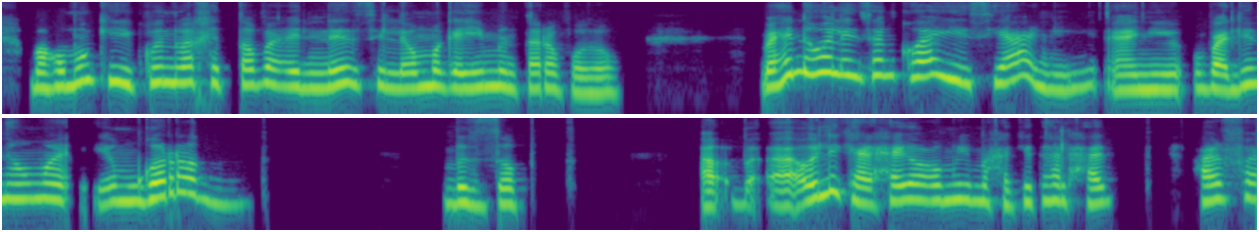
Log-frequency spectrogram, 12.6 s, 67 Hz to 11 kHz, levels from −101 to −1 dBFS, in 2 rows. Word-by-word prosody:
ما 220 Hz, -, +2 dB
هو 235 Hz, -, +2 dB
ممكن 300 Hz, +4 st, +1 dB
يكون 280 Hz, +2 st, +1 dB
واخد 280 Hz, -1 st, 0 dB
طَبْع 260 Hz, -1 st, -1 dB
الناس 245 Hz, +3 st, +1 dB
اللي 220 Hz, -2 st, -1 dB
هُم 235 Hz, +2 st, +2 dB
جايين 225 Hz, 0 st, +1 dB
من 235 Hz, -2 st, 0 dB
طرفُه 215 Hz, -4 st, -2 dB
دُول، 175 Hz, +1 st, -4 dB, 0.7 s
مع -, -, +5 dB
إن -, -, +3 dB
هو 430 Hz, -, +5 dB
الإنسان 390 Hz, 0 st, 0 dB
كويس 360 Hz, -6 st, +1 dB
يعني، 245 Hz, -, -1 dB
يعني 205 Hz, 0 st, 0 dB
وبعدين 220 Hz, +5 st, +2 dB
هو 280 Hz, +1 st, 0 dB, 0.2 s
ي 220 Hz, -, -5 dB
مجرّد 250 Hz, -, +2 dB, 1.0 s
بالضبط 225 Hz, -1 st, -4 dB, 0.6 s
أ -, -, +5 dB
ب -, -, -11 dB
أقول 275 Hz, -, +3 dB
لِك 360 Hz, -7 st, 0 dB
على 230 Hz, -2 st, +3 dB
حاجة 255 Hz, +3 st, +2 dB
عُمري 265 Hz, +1 st, 0 dB
ما 250 Hz, -, -3 dB
حكيتها 240 Hz, +3 st, -5 dB
لحد، 230 Hz, -1 st, -3 dB, 0.4 s
عارفة 275 Hz, +3 st, 0 dB
250 Hz, 170 wpm, -20 LUFS, 220-280 Hz, 1.0 s, مع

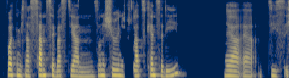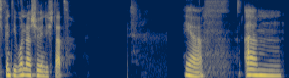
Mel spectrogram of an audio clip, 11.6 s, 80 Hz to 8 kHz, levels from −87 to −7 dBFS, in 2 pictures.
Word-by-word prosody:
Wollte 210 Hz, -1 st, +2 dB
nämlich 200 Hz, -2 st, -3 dB
nach 185 Hz, -1 st, -3 dB
San 200 Hz, +2 st, +7 dB
Sebastian, 180 Hz, -4 st, +1 dB
so 175 Hz, +3 st, -7 dB
'ne 200 Hz, -, +1 dB
schöne 200 Hz, -1 st, -1 dB
Stadt. 185 Hz, 0 st, -4 dB
Kennst 210 Hz, -1 st, +2 dB
du 185 Hz, -, -2 dB
die? 200 Hz, +10 st, -4 dB, 0.9 s
Ja, 185 Hz, -2 st, -1 dB
ja, 170 Hz, -1 st, -6 dB, 0.3 s
die 190 Hz, -, -3 dB
ist 180 Hz, -, -2 dB
ich 170 Hz, -, -3 dB
finde 210 Hz, -1 st, +1 dB
die 190 Hz, -2 st, -2 dB
wunderschön, 200 Hz, -3 st, +1 dB
die 165 Hz, -, -5 dB
Stadt. -, -, -4 dB, 2.3 s
Ja, 180 Hz, -7 st, +1 dB, 0.8 s
ähm 200 Hz, -3 st, +2 dB
190 Hz, 125 wpm, -25 LUFS, 180-205 Hz, 2.3 s, San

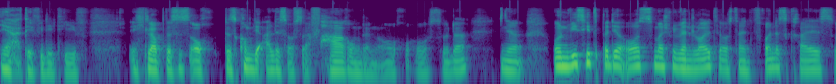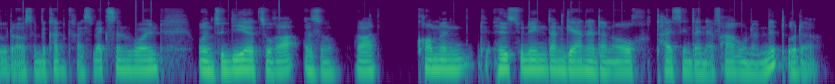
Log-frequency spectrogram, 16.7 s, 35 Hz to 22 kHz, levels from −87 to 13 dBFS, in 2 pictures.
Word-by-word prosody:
Ja, 105 Hz, -7 st, +3 dB
definitiv. 90 Hz, -2 st, -5 dB, 0.4 s
Ich -, -, -5 dB
glaube, -, -, +6 dB
das -, -, +2 dB
ist 115 Hz, -1 st, +2 dB
auch 105 Hz, -1 st, +2 dB
das 105 Hz, -2 st, +2 dB
kommt 120 Hz, -2 st, +3 dB
ja -, -, +4 dB
alles 105 Hz, -2 st, +1 dB
aus 90 Hz, -1 st, -2 dB
Erfahrung 100 Hz, -3 st, 0 dB
dann 80 Hz, -2 st, -9 dB
auch 90 Hz, +6 st, -11 dB
aus, 90 Hz, +1 st, -10 dB
oder? 105 Hz, +5 st, -3 dB, 0.3 s
Ja. 105 Hz, -3 st, 0 dB, 0.3 s
Und 135 Hz, 0 st, +8 dB
wie 160 Hz, -, +9 dB
sieht's 180 Hz, +2 st, +5 dB
bei 150 Hz, -, +5 dB
dir 145 Hz, -2 st, +5 dB
aus 140 Hz, +3 st, +4 dB
zum 145 Hz, 0 st, +2 dB
Beispiel, 135 Hz, -1 st, +2 dB
wenn 120 Hz, -1 st, +5 dB
Leute 120 Hz, +2 st, +2 dB
aus 105 Hz, -1 st, -2 dB
deinem 105 Hz, -2 st, -3 dB
Freundeskreis 110 Hz, -2 st, -1 dB
oder 105 Hz, -3 st, -5 dB
aus 90 Hz, 0 st, -5 dB
deinem 95 Hz, -, -6 dB
Bekanntenkreis 95 Hz, 0 st, -7 dB
wechseln 110 Hz, 0 st, -3 dB
wollen 110 Hz, +1 st, 0 dB, 0.3 s
und 105 Hz, -3 st, +1 dB
zu 105 Hz, -, 0 dB
dir 110 Hz, +1 st, +3 dB
zu 110 Hz, -2 st, -2 dB
Ra 105 Hz, +2 st, -2 dB
also, 95 Hz, -3 st, -5 dB, 0.2 s
Rat 100 Hz, -1 st, -2 dB, 0.3 s
kommen, 115 Hz, +1 st, 0 dB
t -, -, -14 dB
hilfst 115 Hz, -1 st, +1 dB
du -, -, +1 dB
denen 110 Hz, -1 st, +1 dB
dann 110 Hz, -1 st, 0 dB
gerne 105 Hz, -1 st, +1 dB
dann 100 Hz, 0 st, -3 dB
auch, 100 Hz, 0 st, -2 dB
teilst 100 Hz, -1 st, -4 dB
denen 100 Hz, -2 st, -4 dB
deine 90 Hz, -2 st, -4 dB
Erfahrungen 95 Hz, -2 st, -4 dB
dann 90 Hz, +1 st, -4 dB
mit, 150 Hz, +8 st, -1 dB
oder? -, -, -4 dB
105 Hz, 215 wpm, -25 LUFS, 95-115 Hz, 0.4 s, wie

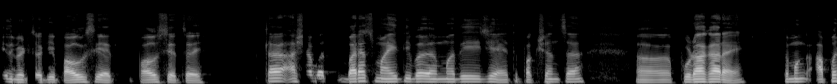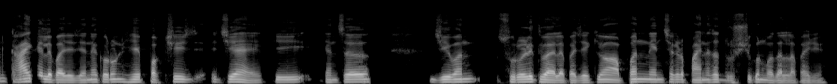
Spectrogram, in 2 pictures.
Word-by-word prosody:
भेटते 110 Hz, -1 st, 0 dB
की 115 Hz, 0 st, 0 dB
पाऊसही 110 Hz, +1 st, +4 dB, 0.3 s
पाऊस 105 Hz, +1 st, +1 dB
येतोय. 95 Hz, -1 st, +1 dB, 0.7 s
तर 145 Hz, +1 st, +6 dB
अशा 140 Hz, +2 st, -3 dB
ब 145 Hz, -, +5 dB, 0.2 s
बऱ्याच 140 Hz, +2 st, +5 dB
माहिती 130 Hz, 0 st, +1 dB
म 135 Hz, -, +3 dB, 0.2 s
मध्ये 125 Hz, +1 st, 0 dB
जे 125 Hz, 0 st, 0 dB
आहे 105 Hz, -, -1 dB
ते -, -, -11 dB
पक्ष्यांचा 125 Hz, +3 st, -2 dB, 0.6 s
अ, 105 Hz, 0 st, -1 dB
पुढाकार 125 Hz, 0 st, +7 dB
आहे. 100 Hz, -2 st, +2 dB, 0.4 s
तर -, -, -1 dB
मग 135 Hz, 0 st, -1 dB
आपण 145 Hz, +5 st, +1 dB
काय 125 Hz, +5 st, +2 dB
केलं 120 Hz, -3 st, +2 dB
पाहिजे, 100 Hz, -1 st, +2 dB
जेणेकरून 115 Hz, +4 st, -1 dB
हे 115 Hz, +1 st, 0 dB
पक्षी, 120 Hz, +4 st, -1 dB, 0.4 s
जे 120 Hz, +5 st, +1 dB
आहे 95 Hz, -4 st, -1 dB
की 110 Hz, +1 st, -3 dB, 0.3 s
यांचं 115 Hz, +3 st, +2 dB, 0.7 s
जीवन 120 Hz, +4 st, +1 dB, 0.3 s
सुरळीत 115 Hz, 0 st, +2 dB
व्हायला 100 Hz, -3 st, +4 dB
पाहिजे 100 Hz, 0 st, -2 dB
किंवा 115 Hz, +1 st, 0 dB
आपण 120 Hz, +4 st, 0 dB
यांच्याकडे 115 Hz, 0 st, -2 dB
पाहण्याचा 105 Hz, +2 st, -1 dB
दृष्टिकोन 95 Hz, +4 st, -6 dB
बदलला 90 Hz, -2 st, -3 dB
पाहिजे? 85 Hz, +1 st, -9 dB
115 Hz, 155 wpm, -24 LUFS, 105-125 Hz, 0.7 s, पुढाकार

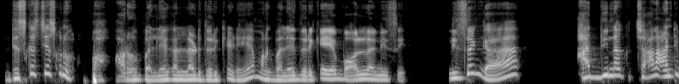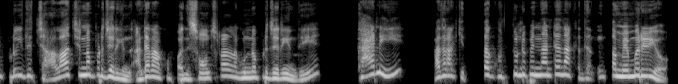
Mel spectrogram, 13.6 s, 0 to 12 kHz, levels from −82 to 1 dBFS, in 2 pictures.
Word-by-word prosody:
Discuss 290 Hz, -, +2 dB
చేసుకున్నాం. 295 Hz, -, 0 dB
"అబ్బా! 100 Hz, +1 st, +6 dB, 0.2 s
ఆరోజు, 120 Hz, +2 st, -1 dB
భళ్ళేగ 120 Hz, +4 st, 0 dB
అల్లా, 125 Hz, 0 st, +2 dB
ఆడు 125 Hz, -, -1 dB
దొరికాడే! 120 Hz, +1 st, -2 dB, 0.2 s
మనకు 130 Hz, -5 st, -1 dB
భలే 120 Hz, +1 st, +1 dB
దొరికాయే! 145 Hz, +4 st, +4 dB
బాల్లు." 135 Hz, +5 st, +2 dB
అనేసి. 125 Hz, -4 st, -4 dB, 0.5 s
నిజంగా 175 Hz, -, +1 dB, 0.9 s
అది 195 Hz, +5 st, +2 dB
నాకు 250 Hz, -5 st, -1 dB
చాలా, -, -, +2 dB
అంటే 230 Hz, +5 st, 0 dB
ఇప్పుడు 220 Hz, +2 st, -7 dB
ఇది, 235 Hz, 0 st, -5 dB
చాలా 220 Hz, -, +1 dB
చిన్నప్పుడు 265 Hz, -4 st, 0 dB
జరిగింది. 145 Hz, -, +1 dB
అంటే 140 Hz, -, +3 dB
నాకు 175 Hz, -3 st, -3 dB
10 135 Hz, +1 st, -1 dB
సంవత్సరాలు 170 Hz, +8 st, -2 dB
అలాగ 185 Hz, -3 st, -1 dB
ఉన్నప్పుడు 185 Hz, -1 st, -2 dB
జరిగింది. 150 Hz, -4 st, 0 dB, 0.5 s
కానీ 300 Hz, -3 st, +2 dB, 0.5 s
అది -, -, +1 dB
నాకు 235 Hz, -, -9 dB
ఇంత -, -, -8 dB
గుర్తుండిపోయింది 265 Hz, +5 st, -1 dB
అంటే, 265 Hz, -, -3 dB
నాకు 255 Hz, -9 st, -2 dB
అది 155 Hz, -, -8 dB
ఎంత 210 Hz, +3 st, -7 dB
మెమరీయో! 225 Hz, -4 st, +3 dB
175 Hz, 175 wpm, -23 LUFS, -, 0.9 s, అబ్బా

